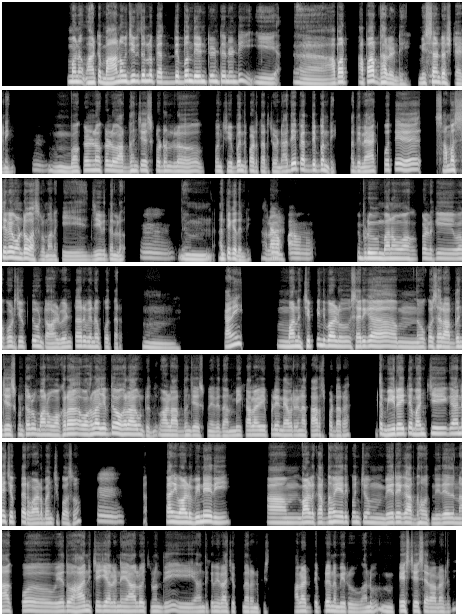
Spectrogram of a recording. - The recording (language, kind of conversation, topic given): Telugu, podcast, ఒకే మాటను ఇద్దరు వేర్వేరు అర్థాల్లో తీసుకున్నప్పుడు మీరు ఎలా స్పందిస్తారు?
- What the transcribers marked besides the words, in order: in English: "మిసండర్‌స్టాండింగ్"; other background noise; in English: "ఫేస్"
